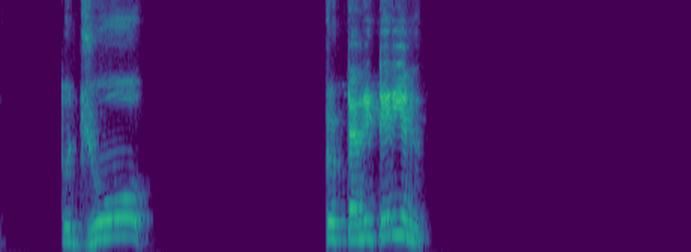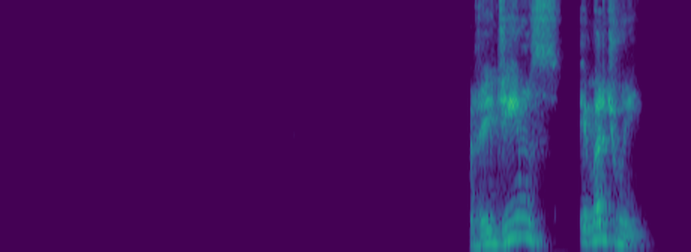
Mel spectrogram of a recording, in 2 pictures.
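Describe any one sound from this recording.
A man speaks calmly into a close microphone, in short phrases with long pauses.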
